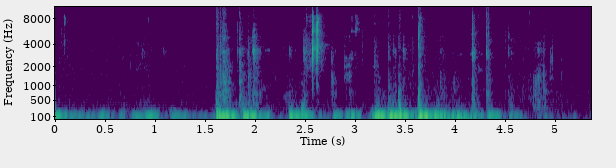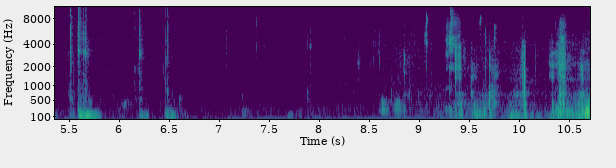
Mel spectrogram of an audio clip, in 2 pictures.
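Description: Handling noise from wired earbud headphones being untangled and fitted close to a desk microphone: scattered clicks and rubbing of the cord, with low bumps, busiest in the first six seconds, then a few more clicks near the end.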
